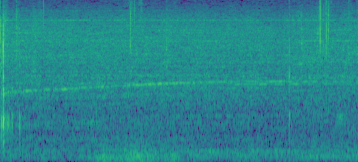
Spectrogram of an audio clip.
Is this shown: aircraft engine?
yes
